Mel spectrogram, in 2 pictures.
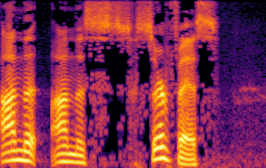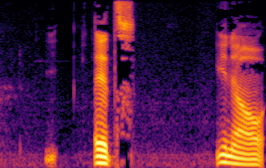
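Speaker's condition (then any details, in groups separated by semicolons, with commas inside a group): Stuttering; works on speaking best, little fear; stutters a lot; repeated sounds, prolonged sounds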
